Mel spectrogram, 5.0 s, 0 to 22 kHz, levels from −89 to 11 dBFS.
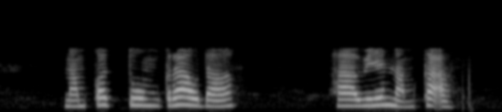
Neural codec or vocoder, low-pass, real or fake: none; 3.6 kHz; real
